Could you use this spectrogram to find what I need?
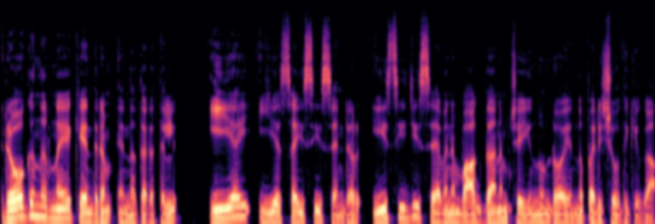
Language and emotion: Malayalam, neutral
